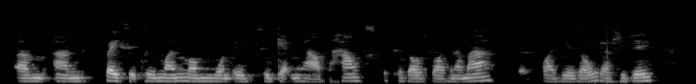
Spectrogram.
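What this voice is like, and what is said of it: Somerset West Country English accent. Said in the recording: “I live in Somerset, which you can probably tell by my accent”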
